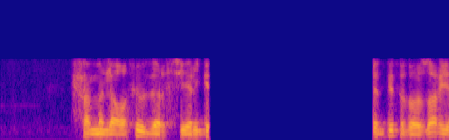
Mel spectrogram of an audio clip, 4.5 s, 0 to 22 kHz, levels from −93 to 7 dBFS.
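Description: The speech has passed through the AMR narrowband mobile codec, squeezed into a phone-line band of roughly 150 Hz to 3.6 kHz with nothing above 3.8 kHz. The heavy damage, which fits a low rate near 6.7 kbps, leaves the voice muffled, buzzy and synthetic throughout.

From 2.08 s to 3.73 s, just after "tudert s", the input was likely lost through a broken link or device while the recording continued with silence. This audio dropout to silence cuts the sound off mid-flow for 1.65 s of total silence, with no room tone.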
